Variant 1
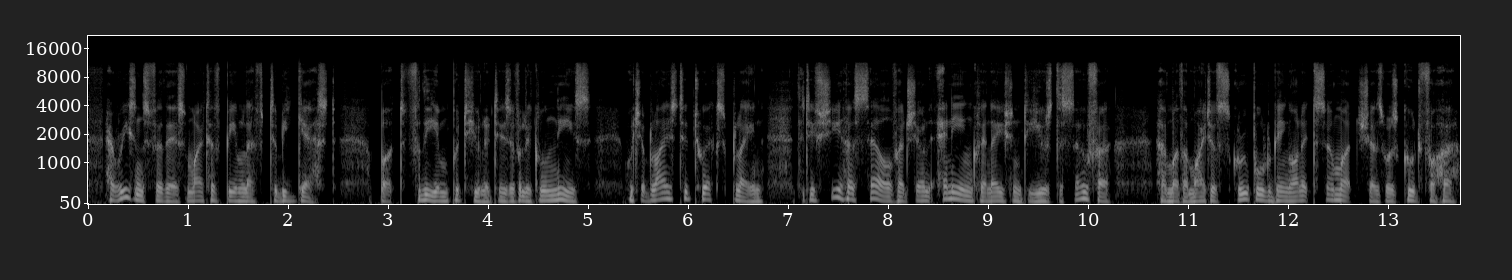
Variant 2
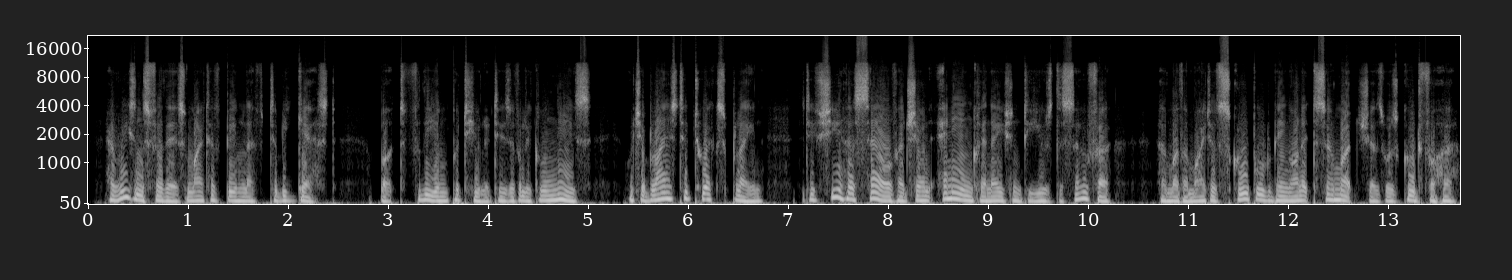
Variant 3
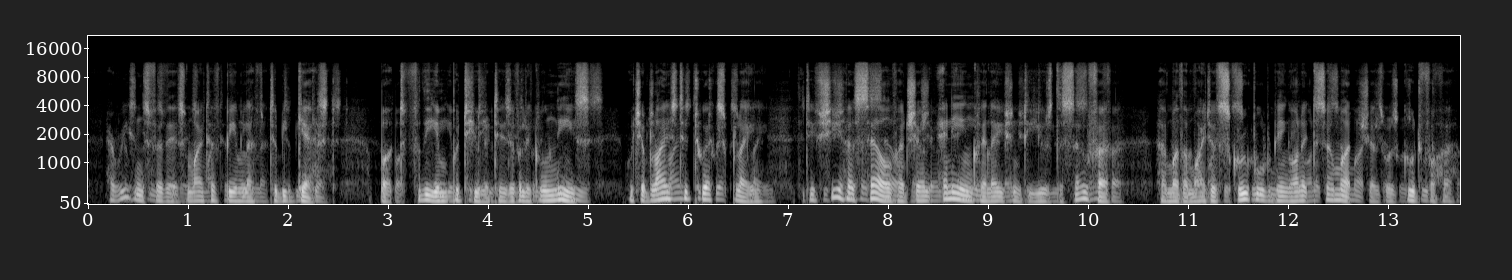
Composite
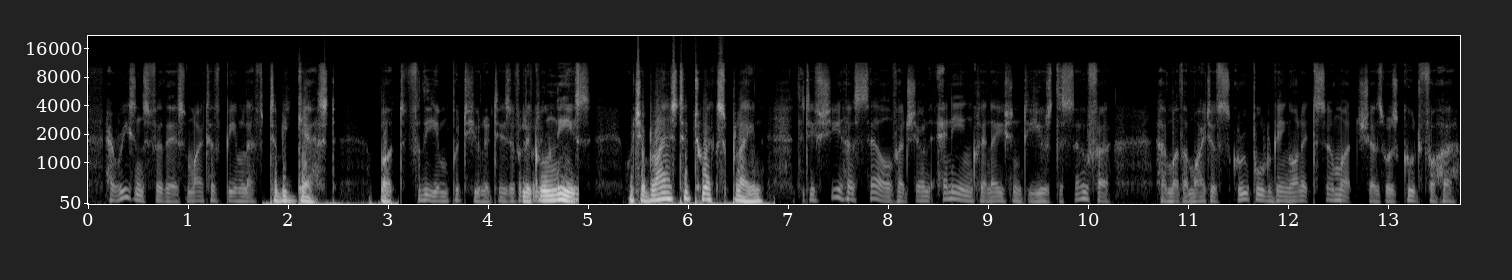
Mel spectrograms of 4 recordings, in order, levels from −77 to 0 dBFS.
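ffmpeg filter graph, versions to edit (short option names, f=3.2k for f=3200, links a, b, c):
-filter_complex "[1:a]asplit=2[a][b];[0:a]asplit=4[c][d][e][f];[c]atrim=end=1.742[g];[a]atrim=start=1.738:end=3.102[h];[d]atrim=start=3.098:end=4.352[i];[2:a]atrim=start=4.348:end=4.902[j];[e]atrim=start=4.898:end=5.402[k];[b]atrim=start=5.398:end=6.862[l];[f]atrim=start=6.858[m];[g][h]acrossfade=d=0.004:c1=hsin:c2=hsin[n];[n][i]acrossfade=d=0.004:c1=hsin:c2=hsin[o];[o][j]acrossfade=d=0.004:c1=hsin:c2=hsin[p];[p][k]acrossfade=d=0.004:c1=hsin:c2=hsin[q];[q][l]acrossfade=d=0.004:c1=hsin:c2=hsin[r];[r][m]acrossfade=d=0.004:c1=hsin:c2=hsin"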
